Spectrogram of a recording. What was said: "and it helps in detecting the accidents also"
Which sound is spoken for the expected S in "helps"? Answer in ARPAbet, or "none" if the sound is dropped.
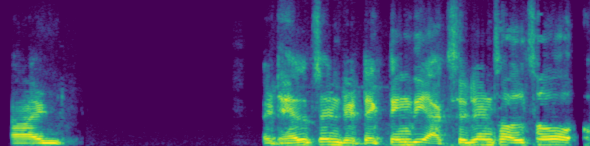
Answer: S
